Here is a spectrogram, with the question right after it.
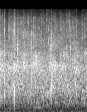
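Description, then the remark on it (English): An audience at a church applauds the upcoming week-long VBS, a dense wash of many hands clapping at an even, sustained level with no voices standing out. “Yeah, round of applause, woo!”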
